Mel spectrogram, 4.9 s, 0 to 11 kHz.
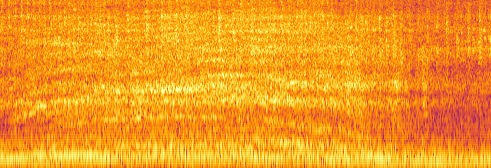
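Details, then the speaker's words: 1968 Ford Mustang restomod V8 just started after carburetor refitted and wiring done: loud, lumpy idle with uneven wavering beat, backfired; rough running, carb needs tuning, mixture probably off. "yo we need to tune the carb a little"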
